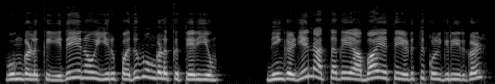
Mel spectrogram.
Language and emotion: Tamil, angry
